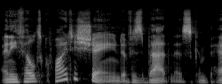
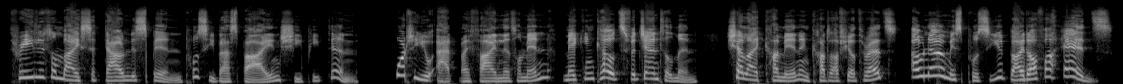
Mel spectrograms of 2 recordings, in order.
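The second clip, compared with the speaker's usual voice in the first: high, loud sing-song mouse voice; 11 semitones higher, 5 dB louder than usual. A narrator's reading. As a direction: chant it brightly like tiny mice. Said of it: "tried another tune".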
